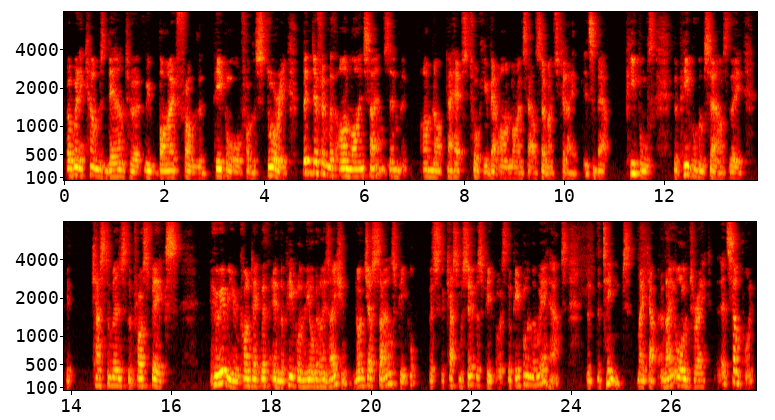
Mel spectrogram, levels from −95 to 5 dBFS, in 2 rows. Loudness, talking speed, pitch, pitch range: -30 LUFS, 175 wpm, 125 Hz, 110-140 Hz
